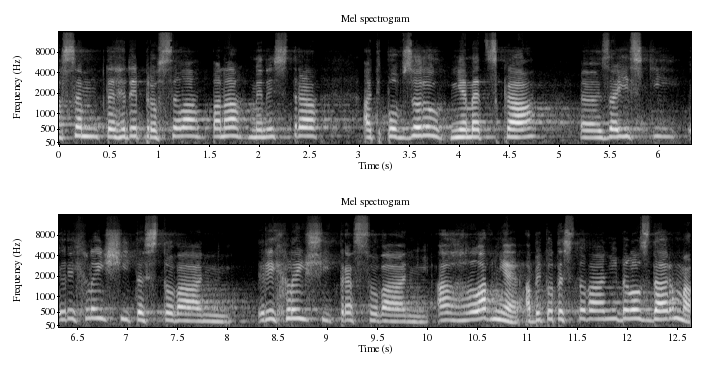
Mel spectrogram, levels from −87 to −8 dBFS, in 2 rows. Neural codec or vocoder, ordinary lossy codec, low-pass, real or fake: none; Opus, 16 kbps; 14.4 kHz; real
